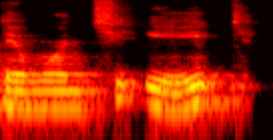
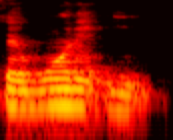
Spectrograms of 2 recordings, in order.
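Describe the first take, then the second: First: Each word is said slowly and separately. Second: The words run together quickly as one unit. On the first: The speaker calls it wrong. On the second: The speaker calls it right.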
